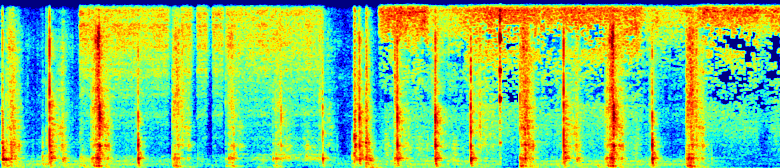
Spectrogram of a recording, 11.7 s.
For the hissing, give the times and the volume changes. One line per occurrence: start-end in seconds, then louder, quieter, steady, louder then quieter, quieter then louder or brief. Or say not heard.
0.0-11.6 louder then quieter.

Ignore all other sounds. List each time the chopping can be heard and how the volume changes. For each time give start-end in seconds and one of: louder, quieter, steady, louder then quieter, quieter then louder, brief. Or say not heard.
0.1-10.7 quieter then louder.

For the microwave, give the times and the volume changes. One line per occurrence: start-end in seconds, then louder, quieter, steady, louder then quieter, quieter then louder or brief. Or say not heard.
not heard.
